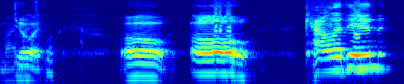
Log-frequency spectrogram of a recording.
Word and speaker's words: Kaladin: Kaladin. Oh, or Caladine. I think it's Caladine is the way they actually pronounce it.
